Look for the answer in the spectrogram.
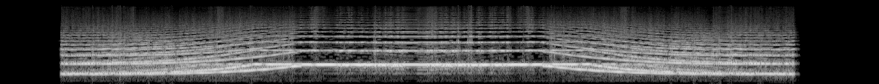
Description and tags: Air Horn
air-horn, siren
